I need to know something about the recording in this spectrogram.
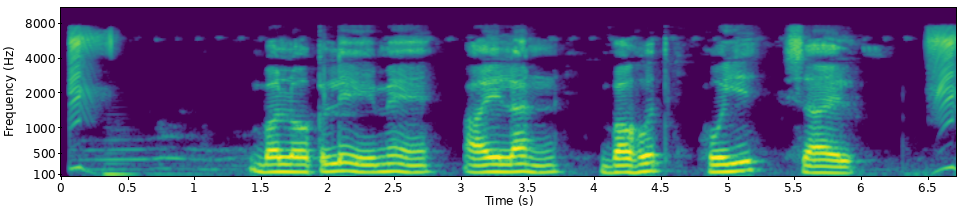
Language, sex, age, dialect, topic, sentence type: Maithili, male, 25-30, Bajjika, agriculture, statement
